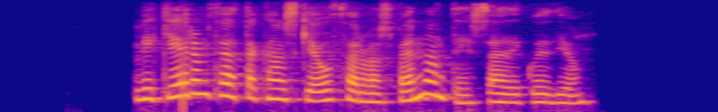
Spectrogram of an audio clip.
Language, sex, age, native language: Icelandic, female, 40-49, Icelandic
